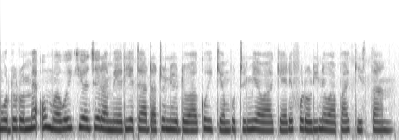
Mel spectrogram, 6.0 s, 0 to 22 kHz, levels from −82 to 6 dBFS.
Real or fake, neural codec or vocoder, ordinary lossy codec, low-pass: real; none; none; 7.2 kHz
